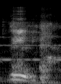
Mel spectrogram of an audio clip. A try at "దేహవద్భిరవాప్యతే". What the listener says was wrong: ది కాదు తల్లి భి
